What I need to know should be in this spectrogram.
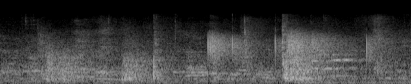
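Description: A cue stick strikes a billiard ball.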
